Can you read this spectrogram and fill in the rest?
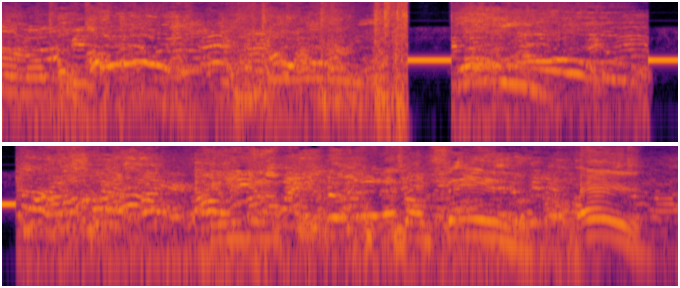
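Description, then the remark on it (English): Dense crowd chatter fills a busy fast-food restaurant, many overlapping voices loud throughout, with a couple of brief electronic beeps cutting through near the middle. “There's not a lot of beeps in there, but there are a lot of people.”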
